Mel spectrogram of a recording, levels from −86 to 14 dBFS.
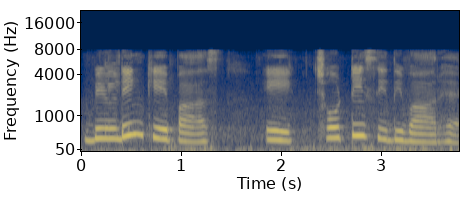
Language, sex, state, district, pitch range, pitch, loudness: Hindi, female, Punjab, Fazilka, 210-290 Hz, 245 Hz, -14 LUFS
